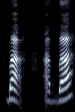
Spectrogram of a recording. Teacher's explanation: berbunyi pa apa cara artikulasinya yaitu plosif atau letupan yakni disini artikulator menutup sepenuhnya aliran udara sehingga udara mampat kebelakang kemudian penutupan itu dibuka secara tiba-tiba sehingga menyebabkan terjadinya letupan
